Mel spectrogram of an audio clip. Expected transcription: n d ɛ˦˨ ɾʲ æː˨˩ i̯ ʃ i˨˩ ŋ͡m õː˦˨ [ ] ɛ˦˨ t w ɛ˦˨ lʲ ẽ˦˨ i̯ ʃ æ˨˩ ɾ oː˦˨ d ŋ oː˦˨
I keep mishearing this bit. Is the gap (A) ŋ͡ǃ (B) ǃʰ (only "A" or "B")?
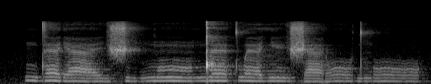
A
